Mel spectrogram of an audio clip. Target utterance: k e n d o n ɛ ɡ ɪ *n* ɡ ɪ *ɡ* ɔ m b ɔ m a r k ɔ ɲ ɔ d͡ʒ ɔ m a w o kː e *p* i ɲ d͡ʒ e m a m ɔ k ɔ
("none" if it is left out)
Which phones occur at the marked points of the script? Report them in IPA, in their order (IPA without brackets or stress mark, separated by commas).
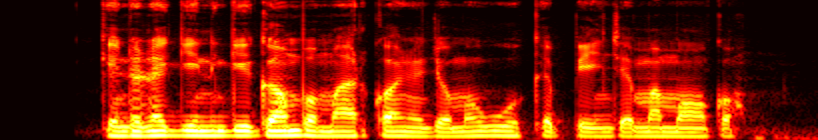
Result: n, ɡ, p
